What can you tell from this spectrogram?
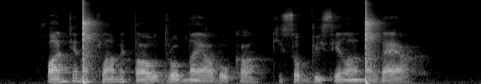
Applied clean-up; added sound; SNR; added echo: none; Clapping; -1 dB; none.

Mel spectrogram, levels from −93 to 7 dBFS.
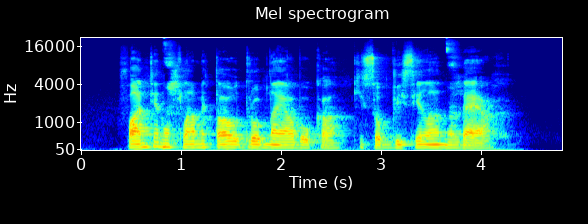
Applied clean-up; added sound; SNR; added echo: neural mask model Resemble Enhance denoiser.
